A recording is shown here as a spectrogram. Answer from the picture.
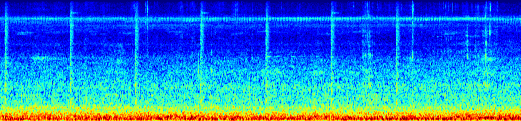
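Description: Steady low outdoor rumble, with a few faint scattered clicks of fingers handling a jig and its soft-plastic craw trailer.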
